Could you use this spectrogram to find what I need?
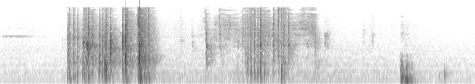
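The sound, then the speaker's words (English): Tarot cards from the After Tarot deck are shuffled and one is drawn: two bursts of papery riffling and sliding, then a couple of soft, short taps near the end. “And I get one more card from the After Tarot as one final bit of guidance for you.”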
